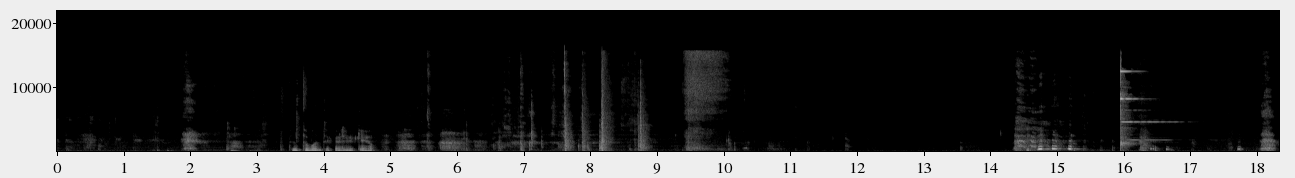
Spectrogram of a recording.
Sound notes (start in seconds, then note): 15.9 chime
